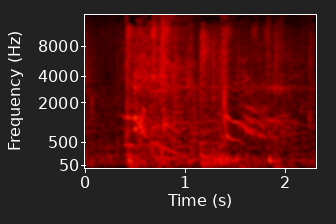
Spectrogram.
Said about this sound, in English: Yeah, but it's a PM Entertainment movie. They've got to break more glass.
